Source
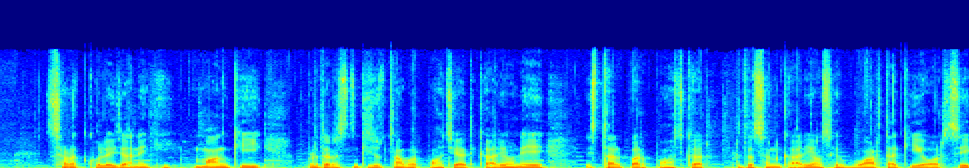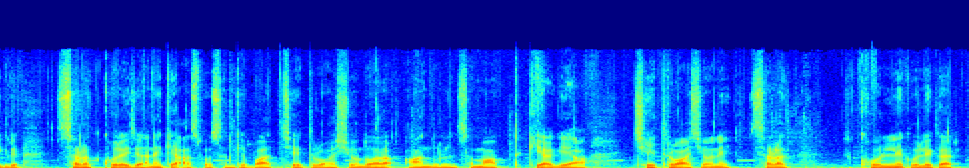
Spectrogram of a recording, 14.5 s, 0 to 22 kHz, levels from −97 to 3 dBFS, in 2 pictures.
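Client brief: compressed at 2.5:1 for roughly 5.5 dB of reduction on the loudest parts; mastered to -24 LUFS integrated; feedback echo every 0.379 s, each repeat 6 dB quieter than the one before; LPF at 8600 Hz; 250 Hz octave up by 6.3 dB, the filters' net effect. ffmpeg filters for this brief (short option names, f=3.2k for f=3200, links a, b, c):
-af "lowpass=8.6k,equalizer=f=250:t=o:g=8.5,acompressor=threshold=-21dB:ratio=2.5,aecho=1:1:379|758|1137|1516|1895|2274:0.501|0.251|0.125|0.0626|0.0313|0.0157,volume=0.5dB"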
